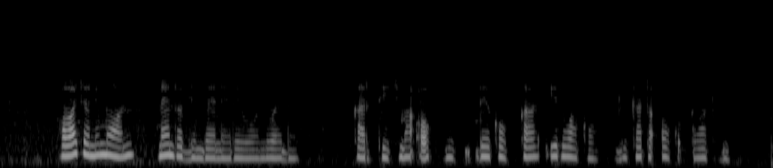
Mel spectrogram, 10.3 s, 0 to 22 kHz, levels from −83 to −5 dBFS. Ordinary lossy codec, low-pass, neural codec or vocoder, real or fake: none; 3.6 kHz; none; real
